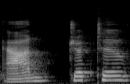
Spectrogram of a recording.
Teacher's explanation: I want to keep my a kind of short to represent that unreleased D. So the a is stressed, the D is unreleased.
